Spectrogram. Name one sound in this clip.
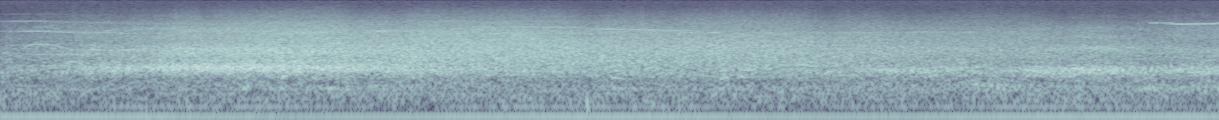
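A large stadium crowd roars and cheers steadily, swelling early on.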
